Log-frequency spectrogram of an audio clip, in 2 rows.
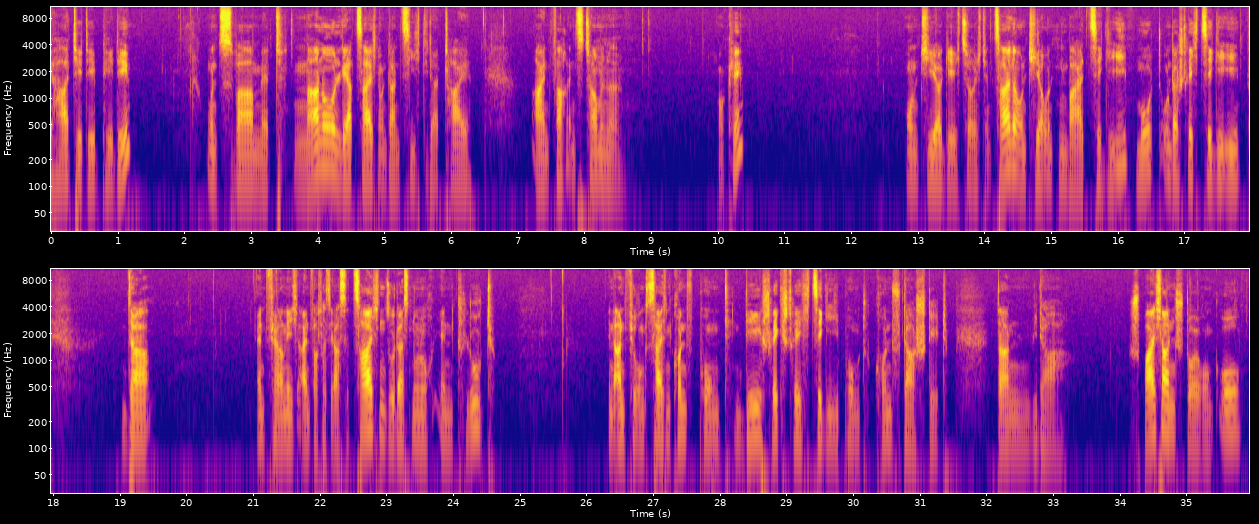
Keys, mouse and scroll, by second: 1.4-2.6 typing, 4.6 click, 5.7-6.8 drag, 6.9 click, 7.8 Return, 9.4 Page_Down, 11.0 Page_Down, 11.9 Down, 17.0 Delete, 32.5 ctrl+o, 34.1 ctrl+Return, 34.9 ctrl+x.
